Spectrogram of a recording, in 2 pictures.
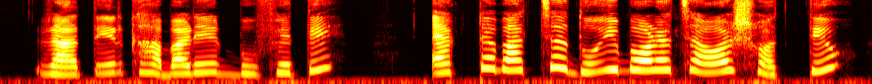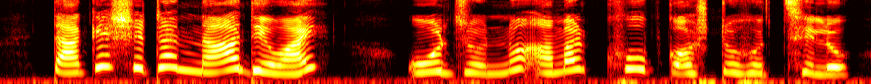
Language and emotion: Bengali, sad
